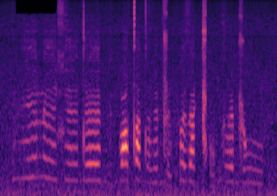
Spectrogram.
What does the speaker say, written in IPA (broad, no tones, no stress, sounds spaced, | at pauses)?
vʲ eː n eː ɕ eː d ɛː bʲ ṵ bʲ u tˤ ʊ dʱ i ɖ͡ʐ ḭ f ɛ z a ǁ ṵ ɡʱ ɛ ɖ͡ʐ uː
